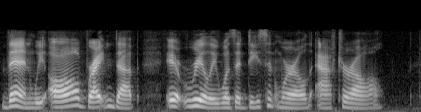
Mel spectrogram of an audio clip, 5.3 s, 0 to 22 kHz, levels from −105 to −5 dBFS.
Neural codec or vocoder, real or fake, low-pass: none; real; 7.2 kHz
